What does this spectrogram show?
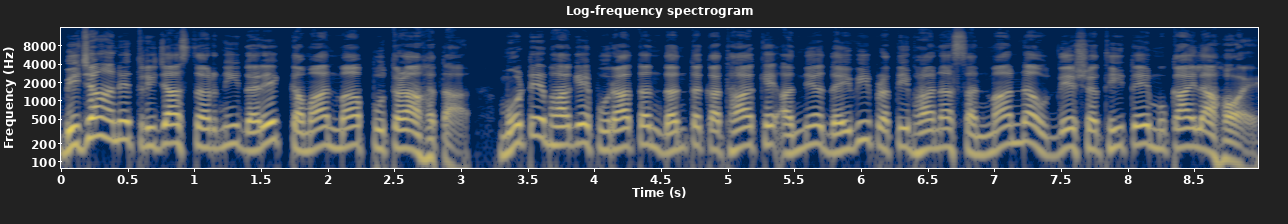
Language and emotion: Gujarati, neutral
